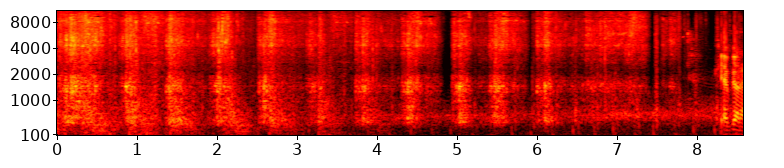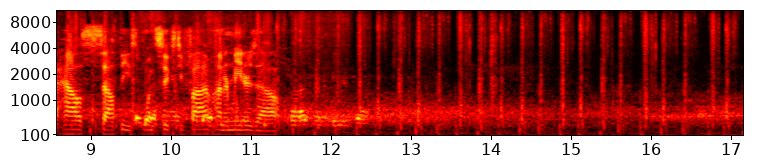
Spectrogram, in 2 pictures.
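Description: Quick footsteps thud steadily on grass.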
